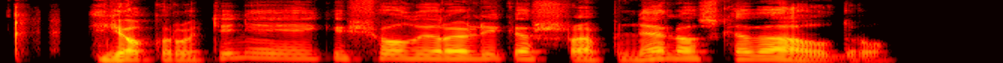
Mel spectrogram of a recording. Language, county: Lithuanian, Alytus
